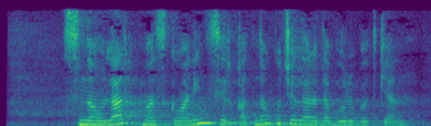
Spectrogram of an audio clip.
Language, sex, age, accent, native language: Uzbek, female, 18-24, Qoraqalpog'iston, Uzbek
